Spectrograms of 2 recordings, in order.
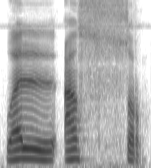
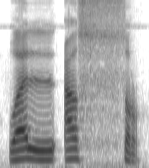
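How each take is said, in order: First: The s sound flows on and is drawn out. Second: The s sound flows on and is drawn out.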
